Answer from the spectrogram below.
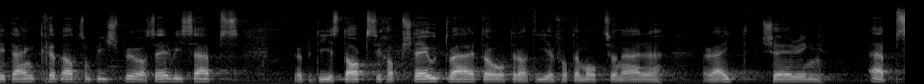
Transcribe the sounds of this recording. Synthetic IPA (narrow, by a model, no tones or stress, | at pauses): id̥æŋkχədɑːt͡sʊmbiʃpɪːlɑsɛːɾvisæps | ʔœb̥əd̥iːəstɑksiχɑpʃtɛltʋæːrd̥əɔd̪əɾɑd̪iəfɔd̥̪əmɔt͡sjɔnæːɾə | ɾæɪt̪ʃɛːɾɪŋ | æps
